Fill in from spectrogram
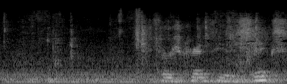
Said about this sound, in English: Want to take a look at it? Yeah. I hear pages turning. Let's do it.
